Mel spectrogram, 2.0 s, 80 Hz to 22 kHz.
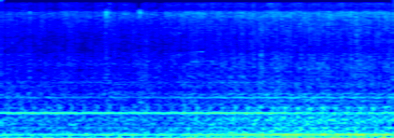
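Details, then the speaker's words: John Deere 27D mini excavator diesel, 1,267 hours, started immediately without glow plugs: deep even rumble with no knocks or misses, slight rise in revs; normal healthy diesel idle. "Um, and I noticed to start it up right away. Um, even without any glow plugs, starts right away."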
